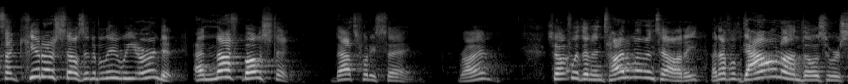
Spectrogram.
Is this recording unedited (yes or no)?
no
